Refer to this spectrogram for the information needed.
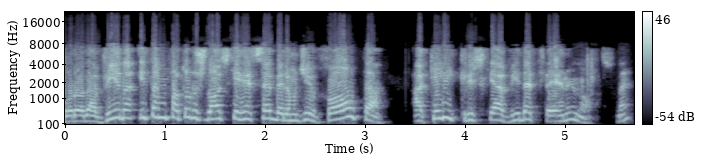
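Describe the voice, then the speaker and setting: A man speaks in a high voice with lively intonation. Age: 60s. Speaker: pastor. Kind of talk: religious talk show discussion.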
